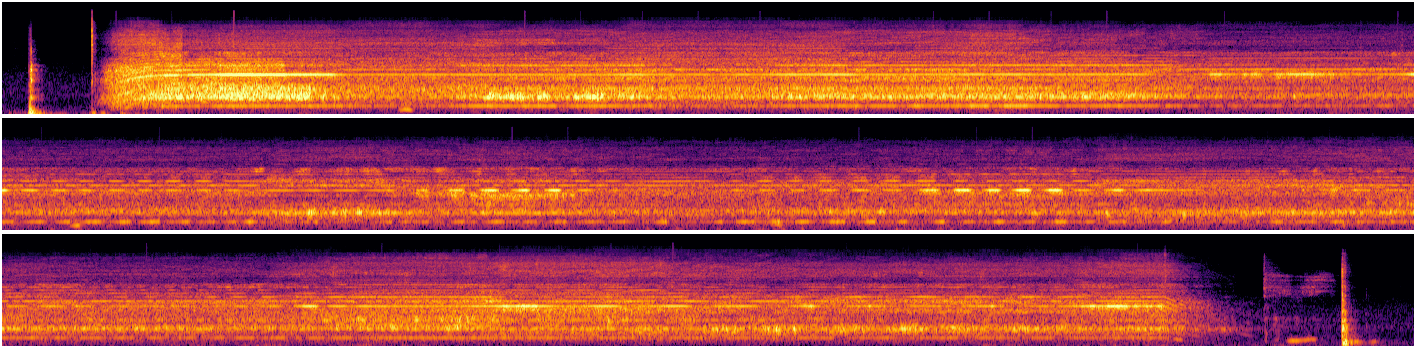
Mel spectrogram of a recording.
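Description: Handheld electric hot-air dryer switched on about a second in and run to dry wet acrylic paint. It runs steadily with a high whine over a rushing airflow, wavering in loudness, and is switched off at the very end.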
